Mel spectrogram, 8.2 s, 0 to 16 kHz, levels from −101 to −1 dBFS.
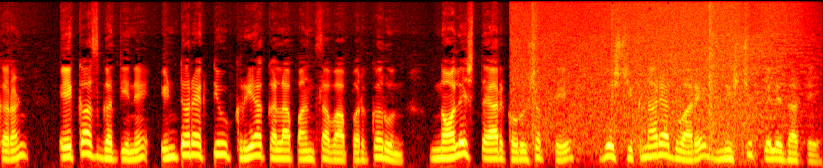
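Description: Noise suppressor artifacts run throughout the speech. Steady background is cut by about 13 dB between words and swells back under them, so the spectrogram's noise floor darkens in gaps and brightens beneath speech, most visibly after the room noise rises around 5 s.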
